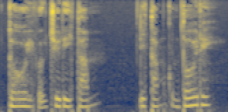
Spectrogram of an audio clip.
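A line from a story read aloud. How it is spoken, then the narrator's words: Quiet voice, close to ear. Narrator (Vietnamese): Trạch Vũ ghé vào tai cậu nhỏ giọng nói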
